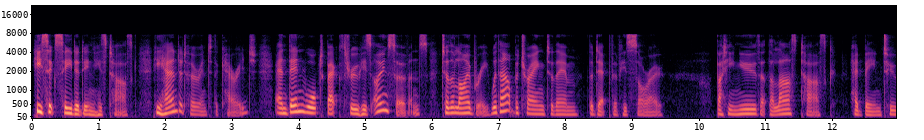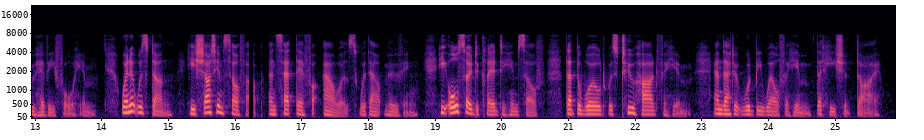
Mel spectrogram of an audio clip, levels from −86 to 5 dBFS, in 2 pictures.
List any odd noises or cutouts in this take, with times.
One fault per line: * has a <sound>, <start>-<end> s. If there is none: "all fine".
* has a dropout, 16.2-16.3 s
